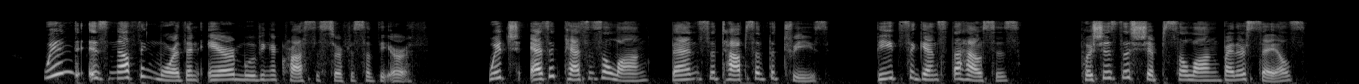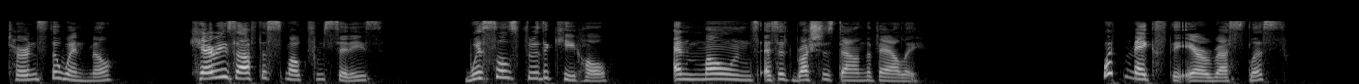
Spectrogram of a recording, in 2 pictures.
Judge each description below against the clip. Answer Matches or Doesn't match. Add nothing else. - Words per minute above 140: Doesn't match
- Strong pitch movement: Matches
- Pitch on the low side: Doesn't match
